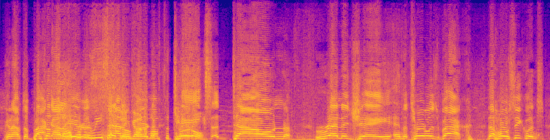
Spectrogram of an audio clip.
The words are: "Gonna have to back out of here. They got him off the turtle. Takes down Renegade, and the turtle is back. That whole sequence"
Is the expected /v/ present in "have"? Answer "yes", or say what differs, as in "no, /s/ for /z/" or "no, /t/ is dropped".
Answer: no, /f/ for /v/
